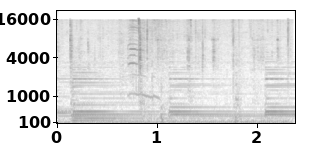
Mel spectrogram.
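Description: Background music of held chords that change every second or so, with a short rising-and-falling kitten mew just under a second in.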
